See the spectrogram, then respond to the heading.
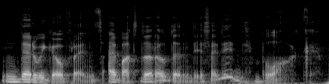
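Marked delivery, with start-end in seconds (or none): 1.1-3.2 squeaky, gleeful voice with a big jump up in pitch; gleeful put-on voice. Crowing to viewers in a silly voice about buying the horse. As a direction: crow over the new horse in a silly voice.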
